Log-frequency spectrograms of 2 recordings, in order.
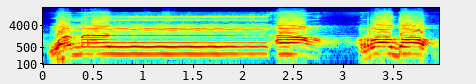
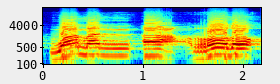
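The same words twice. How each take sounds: First: The n sound is not pronounced clearly. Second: The n sound is pronounced clearly and distinctly. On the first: The speaker calls it wrong. "Itu bacaan salah" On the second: The speaker calls it right. "Kenapa dibaca jelas?"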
